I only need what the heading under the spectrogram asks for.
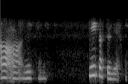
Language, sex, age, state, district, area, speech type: Assamese, female, 18-30, Assam, Golaghat, urban, conversation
